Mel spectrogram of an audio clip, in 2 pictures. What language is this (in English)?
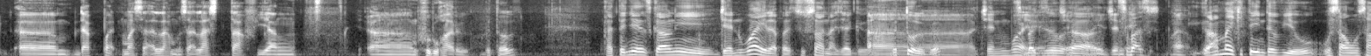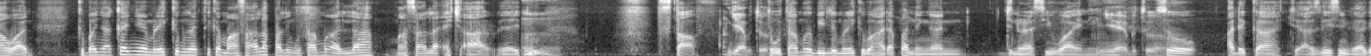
Malay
